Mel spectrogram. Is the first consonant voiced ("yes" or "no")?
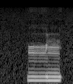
yes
